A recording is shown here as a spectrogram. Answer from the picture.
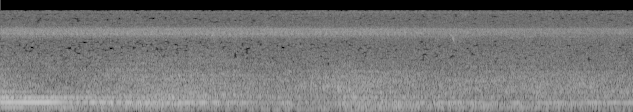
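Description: Faint steady outdoor ambience: a high insect drone over a soft hiss, with the last guitar notes of the music dying away in the first second.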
